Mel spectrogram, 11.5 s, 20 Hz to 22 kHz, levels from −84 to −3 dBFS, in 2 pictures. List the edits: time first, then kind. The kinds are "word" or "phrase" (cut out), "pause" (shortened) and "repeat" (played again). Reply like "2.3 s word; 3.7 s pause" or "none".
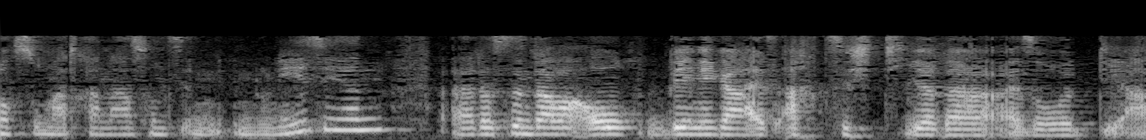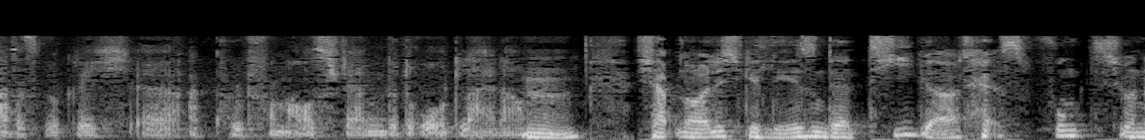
2.1 s pause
